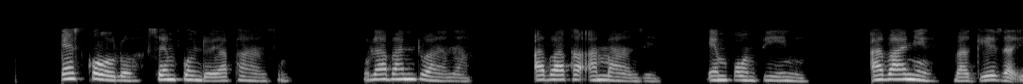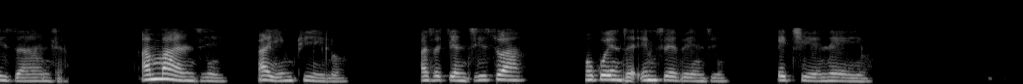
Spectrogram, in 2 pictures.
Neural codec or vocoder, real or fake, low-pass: codec, 24 kHz, 3 kbps, HILCodec; fake; 5.4 kHz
